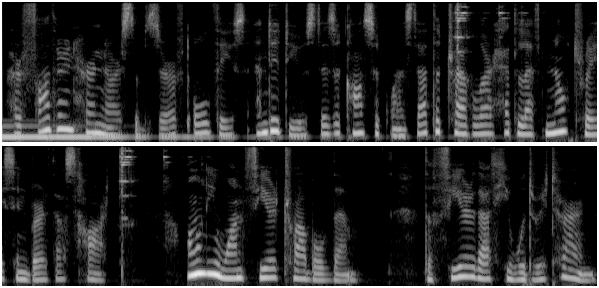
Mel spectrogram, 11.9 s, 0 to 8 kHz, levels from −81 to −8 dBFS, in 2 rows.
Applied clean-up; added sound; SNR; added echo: neural mask model RNNoise.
